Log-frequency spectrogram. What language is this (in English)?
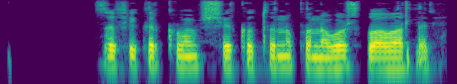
Pashto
